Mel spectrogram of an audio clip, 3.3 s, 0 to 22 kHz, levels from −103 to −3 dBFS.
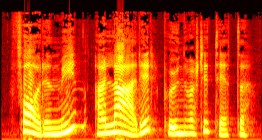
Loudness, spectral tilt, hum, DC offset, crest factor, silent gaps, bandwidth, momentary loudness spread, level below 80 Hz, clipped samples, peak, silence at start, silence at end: -11 LUFS; -5.5 dB/octave; none; under 0.1%; 12 dB; none; 15.5 kHz; 11 LU; -48 dBFS; under 0.1%; 0 dBFS; 0.2 s; 0.15 s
